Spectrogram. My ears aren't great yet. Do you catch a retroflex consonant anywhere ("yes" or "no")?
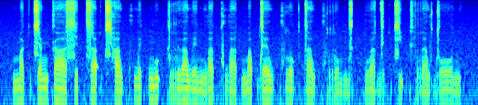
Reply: no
